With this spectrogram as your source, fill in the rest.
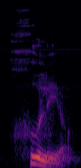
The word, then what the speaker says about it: Julio: would write a 1 the letter J highlight is pronounced like the letter H in English so when you see a J it's gonna sound like the word hat but even stronger como Julio Jota hey Cuong write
